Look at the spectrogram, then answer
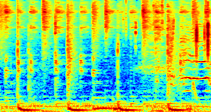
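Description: Cartoonish chicken clucks from the slot-machine video game Luck be a Landlord, a quick run of short bouncy clucks over a light musical backing, no voice.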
